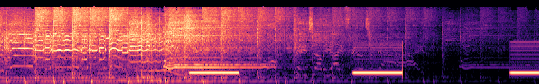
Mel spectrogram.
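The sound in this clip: Outgoing telephone call ringing tone: three steady, mid-pitched tone bursts of about a second each, separated by longer pauses and preceded by a busier stretch of mixed tones.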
